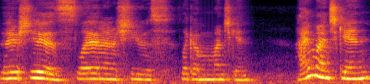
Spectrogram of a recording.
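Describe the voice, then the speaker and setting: In a room with audible echo, a woman speaks very slowly at a fairly high pitch with ordinary pitch variation. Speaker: vlogger. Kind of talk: casual vlog monologue. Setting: at home, late at night. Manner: halting, with stumbles and fillers.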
